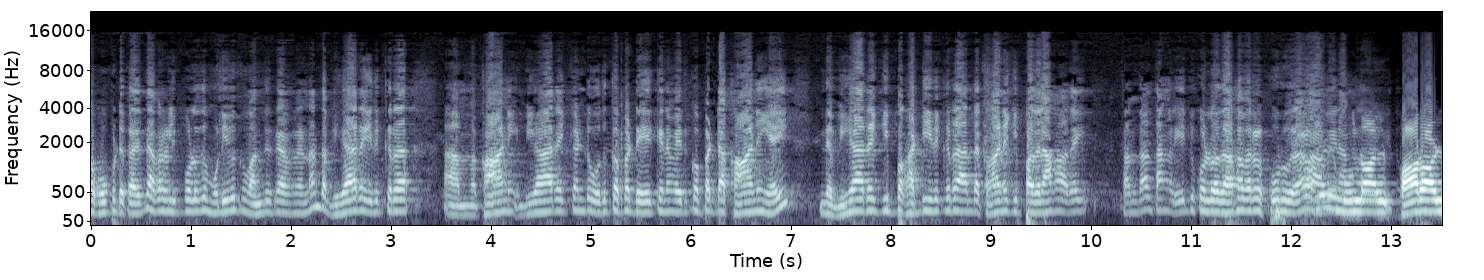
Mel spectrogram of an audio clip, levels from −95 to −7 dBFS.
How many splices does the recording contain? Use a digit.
1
